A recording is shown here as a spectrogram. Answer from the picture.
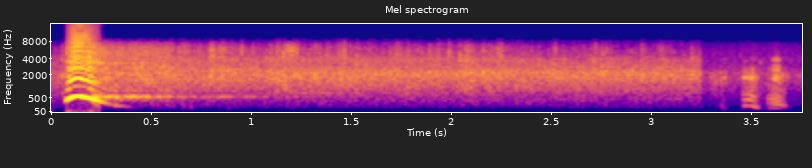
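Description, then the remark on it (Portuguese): A church audience breaks into steady, full applause to the Lord lasting about three seconds, opening with a brief cry from a voice; the clapping stops abruptly as someone starts speaking. “Bata um aplauso ao Senhor por isso.”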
